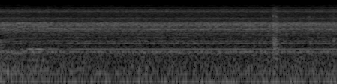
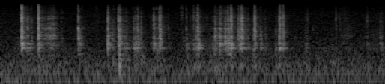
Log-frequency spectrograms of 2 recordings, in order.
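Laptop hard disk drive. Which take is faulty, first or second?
second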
